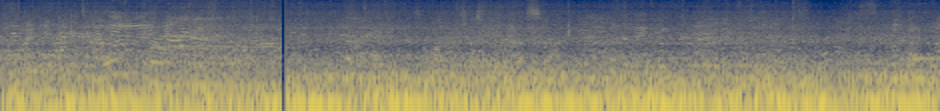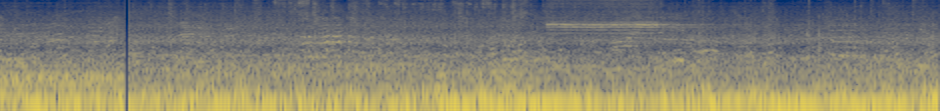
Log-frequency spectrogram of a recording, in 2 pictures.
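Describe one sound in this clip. Young women chatter nearby with animation.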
